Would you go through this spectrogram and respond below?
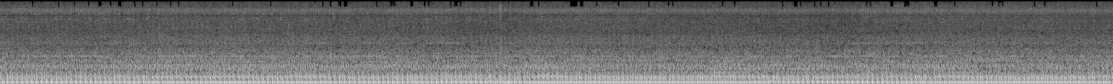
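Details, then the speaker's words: Briggs Vanguard 20 hp V-twin at first start after oil cooler install, with the oil filter and cooler filling and throttle backed off from full. Steady, low-pitched, even running at constant speed, smooth and strong with no misses or knocks; normal running. "Just took a little bit for the gas to get up in there. So she was a little rough at first, but she evened right out. Sounds good and strong too, I think."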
